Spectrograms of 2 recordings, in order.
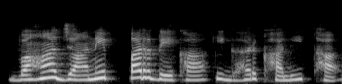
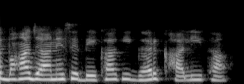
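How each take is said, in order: First: पर stressed, whole line said slowly; slow correction leaning on the word पर. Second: Said in the usual way. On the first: Shown as a demonstration. (पर पर ज़ोर, धीमे-धीमे) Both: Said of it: "जाने से देखा नहीं".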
